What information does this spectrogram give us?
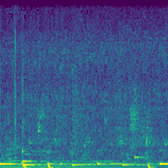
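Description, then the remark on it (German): Water trickles and splashes steadily as the water in an amphibian larvae tank at Cologne Zoo is changed, over a low, constant mechanical hum, with soft pulsing gurgles recurring every fraction of a second. Moderately quiet, with no voices. “Damit die stimmen, wird das Wasser mehrmals am Tag gewechselt.”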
